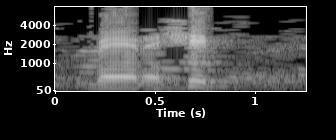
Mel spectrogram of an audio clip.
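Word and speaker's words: בראשית: Cómo es pero Cómo se dice en hebreo beresit beresit en el principio creó Dios el cielo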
